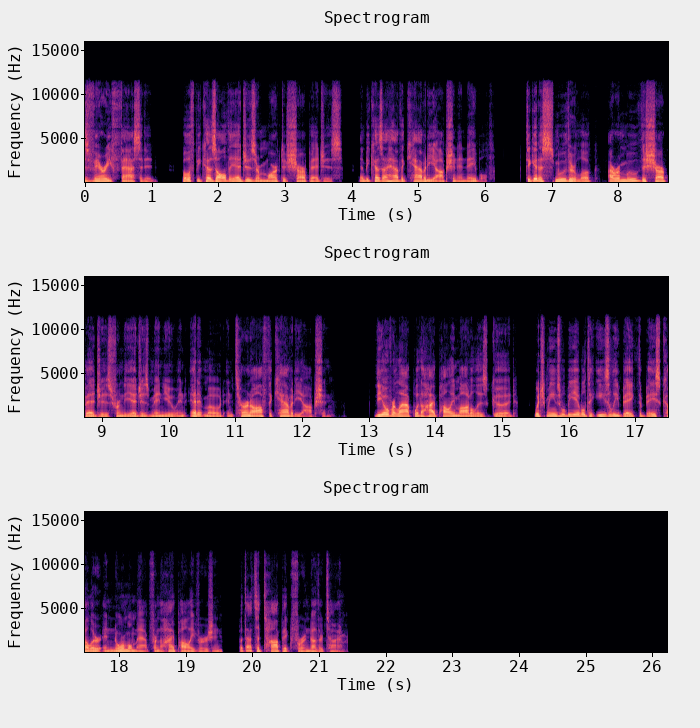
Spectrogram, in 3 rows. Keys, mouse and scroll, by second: 0.0 alt+click, 1.3 Tab, 2.0 click, 2.2-3.1 right drag, 4.0 Tab, 4.4 a, 5.3 ctrl+e, 7.0 Tab, 10.4-12.2 drag, 12.4 middle drag, 18.4 click, 20.5 click, 22.1 click.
